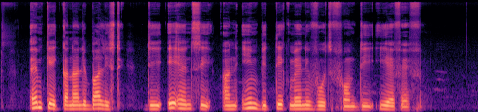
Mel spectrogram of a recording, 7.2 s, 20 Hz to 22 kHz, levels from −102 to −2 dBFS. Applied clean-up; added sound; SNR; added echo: none; none; none; none.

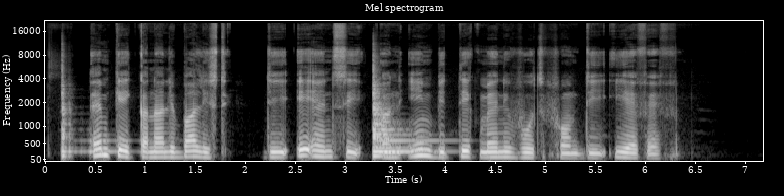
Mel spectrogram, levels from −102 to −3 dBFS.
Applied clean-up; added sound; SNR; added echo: neural mask model RNNoise.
